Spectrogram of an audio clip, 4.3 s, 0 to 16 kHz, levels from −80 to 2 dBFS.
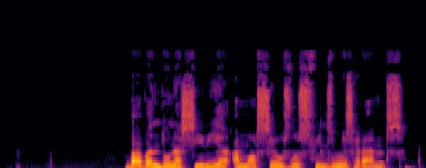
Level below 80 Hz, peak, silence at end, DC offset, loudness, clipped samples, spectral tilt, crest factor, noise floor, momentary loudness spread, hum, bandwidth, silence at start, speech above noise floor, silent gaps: -62 dBFS; 0 dBFS; 0.25 s; under 0.1%; -20 LUFS; under 0.1%; -5.5 dB/octave; 20 dB; -70 dBFS; 9 LU; none; 11.5 kHz; 1.25 s; 50 dB; none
